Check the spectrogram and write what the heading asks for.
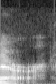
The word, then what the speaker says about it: error: The word has two syllables has those two R sounds. Just remember that the stress is on the first syllable.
